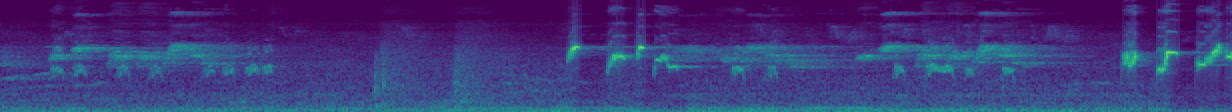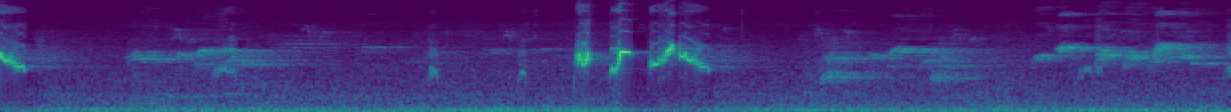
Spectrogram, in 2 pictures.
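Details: Red-whiskered bulbul singing vigorously in the ché chẻ song style: short bright warbled phrases, with loud clear bursts roughly every three seconds between quieter chattering notes, over a low steady background hum.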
